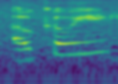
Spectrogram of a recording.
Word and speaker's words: Ocoee: Ocoee, Florida, right.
